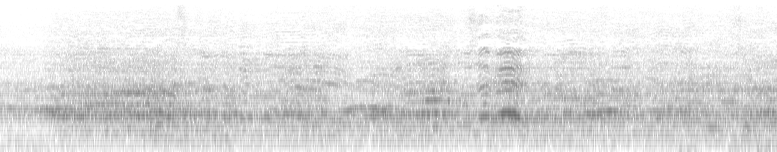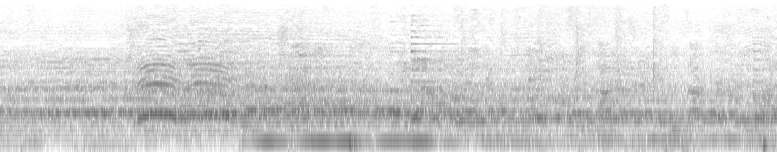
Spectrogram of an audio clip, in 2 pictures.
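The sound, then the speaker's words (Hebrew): A large crowd applauds and cheers steadily, a dense wash of clapping with whoops and excited voices rising over it, growing slightly louder toward the end. “עוד כפיים”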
